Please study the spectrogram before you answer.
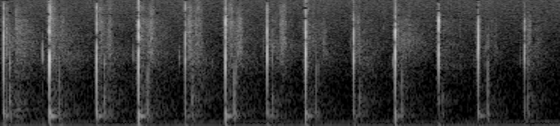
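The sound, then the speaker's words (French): Footsteps climbing stairs inside a house: about a dozen crisp, evenly spaced treads at a steady walking pace, each a sharp tap of similar loudness, with a faint low hum underneath and no voices. “Monte à l'étage pour aller dans sa chambre.”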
